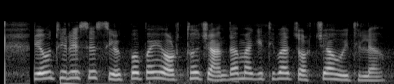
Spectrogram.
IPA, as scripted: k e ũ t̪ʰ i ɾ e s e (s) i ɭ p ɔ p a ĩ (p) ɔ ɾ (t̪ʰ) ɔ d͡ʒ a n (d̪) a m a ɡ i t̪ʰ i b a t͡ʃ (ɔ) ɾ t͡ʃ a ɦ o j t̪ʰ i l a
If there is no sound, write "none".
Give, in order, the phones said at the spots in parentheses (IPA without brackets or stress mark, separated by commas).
s, none, t̪ʰ, d̪, ɔ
